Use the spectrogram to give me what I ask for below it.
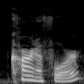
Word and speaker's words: Carna4: So my favorite kibble is called Carnivore, which is spelled CARNA4, and a 23-pound bag of chicken Carnivore sells for $159.99.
